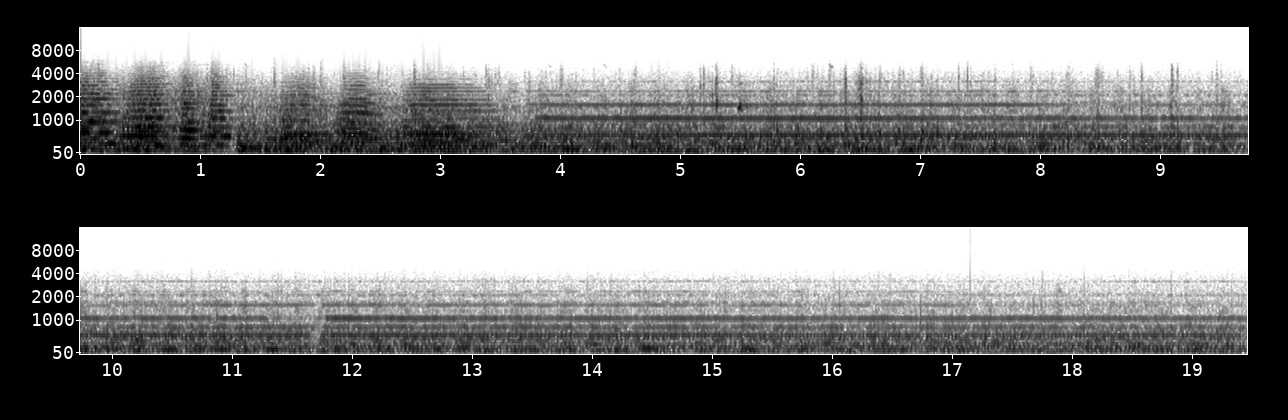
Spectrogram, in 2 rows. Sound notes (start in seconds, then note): 3.0 distant hooves clop; 3.0 suspenseful orchestral music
